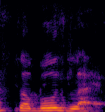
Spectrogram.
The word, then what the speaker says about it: Szoboszlai: Yeah, Szoboszlai. Okay, that's the pronunciation. Yeah, Sobozlai.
